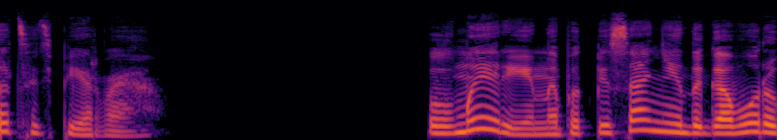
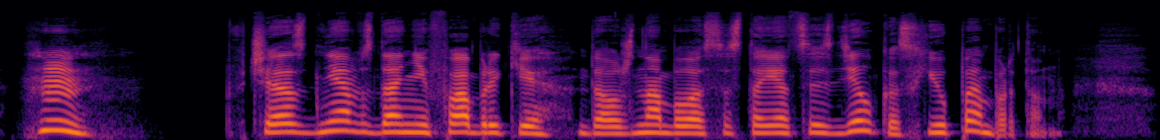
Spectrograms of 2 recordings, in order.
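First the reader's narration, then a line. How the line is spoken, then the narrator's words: Man's thoughtful hum. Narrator (Russian): хмыкнул мужчина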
